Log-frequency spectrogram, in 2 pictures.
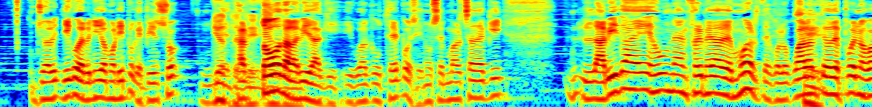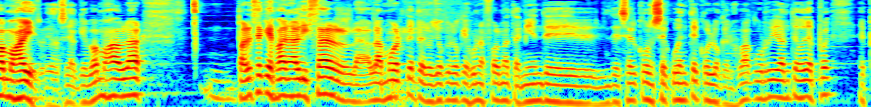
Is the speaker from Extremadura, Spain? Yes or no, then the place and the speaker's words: yes; Extremadura, Spain; Yo ya me siento canario, aunque ya saben que soy extremeño, pero soy extremeño canario o canario extremeño.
